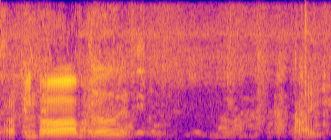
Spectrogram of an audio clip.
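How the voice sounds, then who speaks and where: A man with a Northeastern Brazilian accent, filming a livestock fair on his phone and chatting loudly with sellers, calling each one boss. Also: medium pitch, drawn-out words, vocal fry. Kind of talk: casual walking commentary. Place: outdoor animal fair, small town. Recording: outdoor crowd noise. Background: crowd and animals.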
